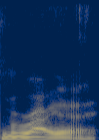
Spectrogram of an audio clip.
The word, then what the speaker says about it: Maria: Yes, it's spelled like Maria, but Hmm. it's actually pronounced Mariah, Maria.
